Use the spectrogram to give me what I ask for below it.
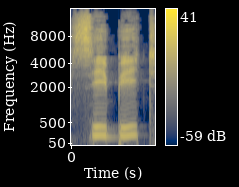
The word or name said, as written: sipit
